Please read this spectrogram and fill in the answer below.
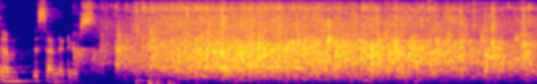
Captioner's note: applause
